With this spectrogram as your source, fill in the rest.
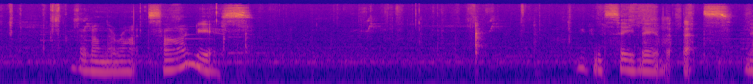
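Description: Paper pages rustle softly as they are handled.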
